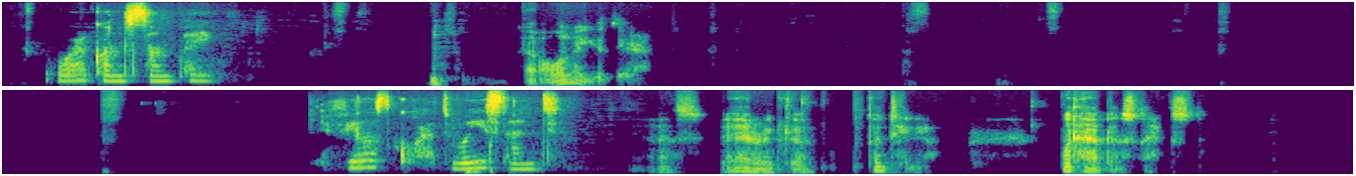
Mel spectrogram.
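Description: A young woman speaks softly and slowly, close by.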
